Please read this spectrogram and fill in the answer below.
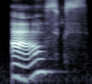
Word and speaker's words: asks: 이런 경우 중간에 K를 삭제시켜서 He asks for advice. He asks for advice. 이렇게 ask 엉덩이처럼 발음해요. 한번 직접 들어볼까요?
